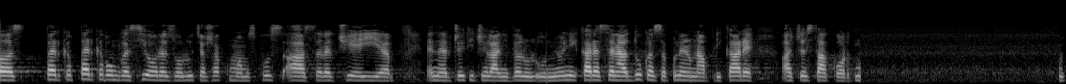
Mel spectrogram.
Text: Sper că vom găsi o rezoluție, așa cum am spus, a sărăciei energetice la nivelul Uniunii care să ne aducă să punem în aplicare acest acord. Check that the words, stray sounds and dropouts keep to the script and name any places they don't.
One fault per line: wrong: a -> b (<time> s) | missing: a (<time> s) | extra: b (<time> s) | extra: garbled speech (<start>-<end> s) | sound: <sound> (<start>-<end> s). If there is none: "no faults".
extra: sper că (0.8 s)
